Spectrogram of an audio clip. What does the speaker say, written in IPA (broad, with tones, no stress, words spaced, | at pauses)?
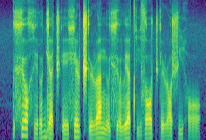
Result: xʲɔ˦xɪ˨ ɾɵ˦ɡʲa˨t͡ʃʼe˨xe˦ɭ t͡ʃʼɨ˨ ɭa˦ nɵ˨xʲɔ˨lʲa˦ tʼi˨zɔ˦ t͡ʃʼɪ˨ɭɒ˨ʃi˦hɔ˨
